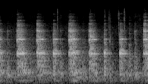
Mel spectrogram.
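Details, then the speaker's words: Tractor engine with M&W pistons, oil splashing up from below: crisp metallic clacks, about five a second, as the stopped engine is rocked by hand; worn, loose connecting rod. "that is a bad connecting rod that goes into that M&W piston down there."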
